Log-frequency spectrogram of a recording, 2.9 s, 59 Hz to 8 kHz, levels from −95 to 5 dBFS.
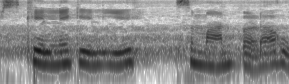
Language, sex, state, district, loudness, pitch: Hindi, female, Punjab, Fazilka, -17 LUFS, 200 Hz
